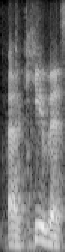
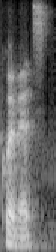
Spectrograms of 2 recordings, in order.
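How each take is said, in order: First: The first syllable sounds like 'queue'. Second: The first syllable sounds like 'quick'. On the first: The speaker calls it right. "they're pronounced qubits" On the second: The speaker calls it wrong. "not quibits"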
